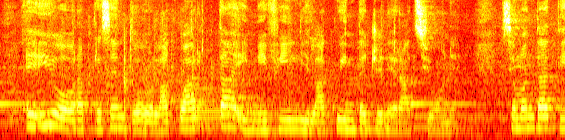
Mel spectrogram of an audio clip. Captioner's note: speaks in foreign language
